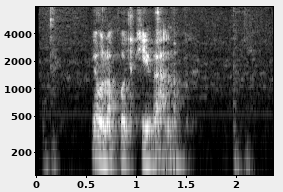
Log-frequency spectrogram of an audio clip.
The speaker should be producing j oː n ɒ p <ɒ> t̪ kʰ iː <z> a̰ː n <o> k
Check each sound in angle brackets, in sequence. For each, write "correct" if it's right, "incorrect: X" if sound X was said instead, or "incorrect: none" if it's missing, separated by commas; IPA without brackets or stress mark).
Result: incorrect: o, incorrect: v, correct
